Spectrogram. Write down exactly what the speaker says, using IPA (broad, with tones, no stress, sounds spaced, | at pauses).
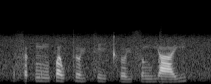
s ɐ˨˥ k̚ m ʊ˨˥ ŋ p ɐ˨˥ w t̪ ɵ˨˥ ɥ t͡s iː˨ kʰ ɵ˨ ɥ s ʊ˧ ŋ j aː˨˥ j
